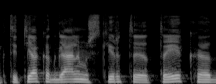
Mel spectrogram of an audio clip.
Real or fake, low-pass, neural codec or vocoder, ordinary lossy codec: real; 10.8 kHz; none; AAC, 64 kbps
